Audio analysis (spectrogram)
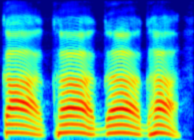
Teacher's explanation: कंठ से निकलती ध्वनियां तो ये कंठ ध्वनियां है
